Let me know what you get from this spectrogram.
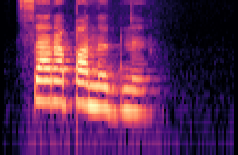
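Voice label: "сарапанӧдны", Komi, female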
